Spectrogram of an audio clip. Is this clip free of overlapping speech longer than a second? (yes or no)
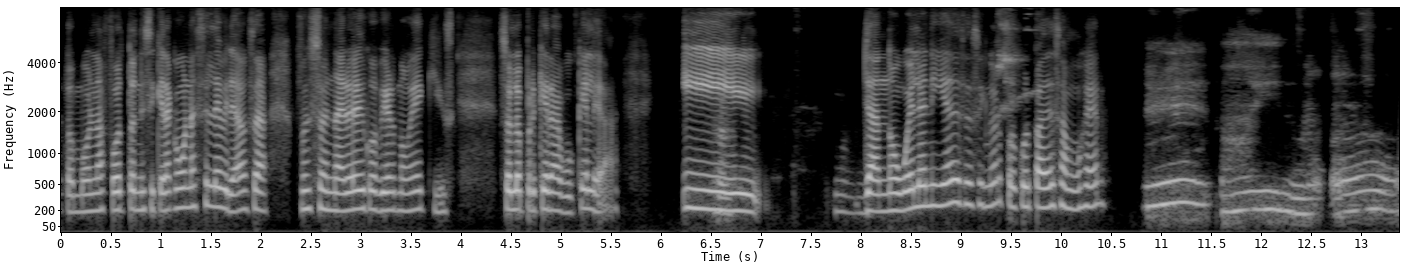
yes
